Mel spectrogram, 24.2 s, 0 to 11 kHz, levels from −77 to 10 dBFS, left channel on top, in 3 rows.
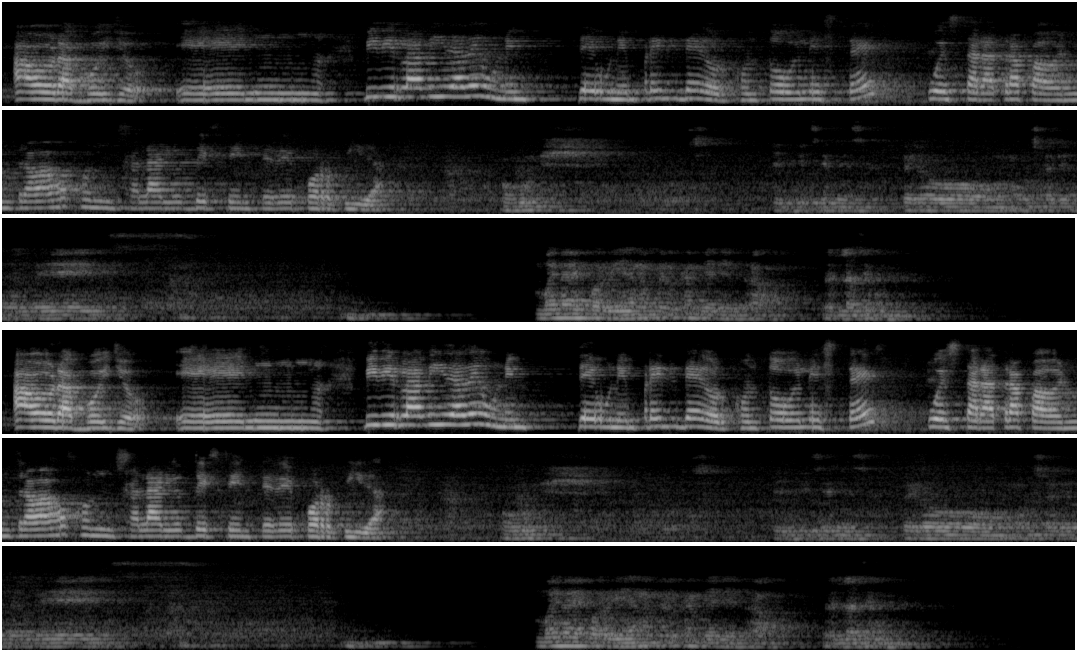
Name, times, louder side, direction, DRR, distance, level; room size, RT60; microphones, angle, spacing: voice 1, 0.1-2.5 2.7-4.0 4.3-6.6 7.0-11.0, right 4 dB, 80° right, 12 dB, 0.6 m, -26 dB
sound 1, 5.5-18.6, right 1 dB, 65° right, 4.4 m, -51 dB
voice 2, 11.8-12.6 13.2-13.4 13.8-17.4 18.6-19.0 20.1-22.0 22.3-22.9, equal, 85° left, -4 dB, 4.2 m, -38 dB
22.5 x 9.1 x 3.0 m, 1.5 s
head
